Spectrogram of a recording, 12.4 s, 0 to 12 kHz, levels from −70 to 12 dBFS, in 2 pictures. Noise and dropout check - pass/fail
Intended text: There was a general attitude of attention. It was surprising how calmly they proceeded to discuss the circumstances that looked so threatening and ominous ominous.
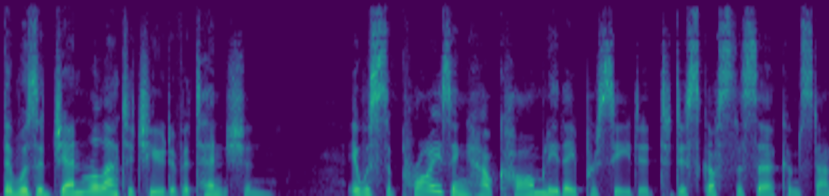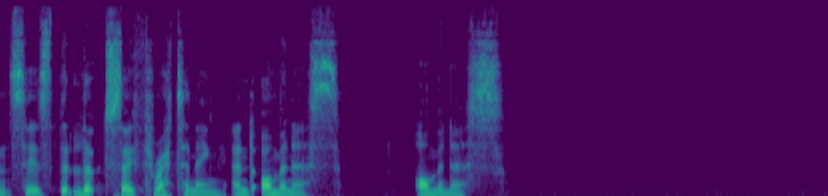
pass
